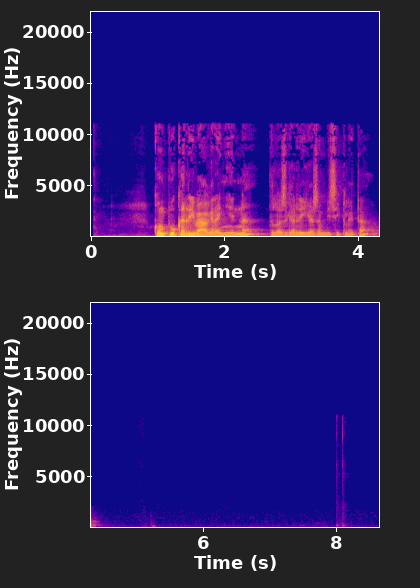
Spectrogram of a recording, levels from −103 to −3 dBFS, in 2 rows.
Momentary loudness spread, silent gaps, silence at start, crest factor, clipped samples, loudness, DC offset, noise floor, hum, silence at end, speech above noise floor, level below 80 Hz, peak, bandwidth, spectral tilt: 15 LU; none; 0.95 s; 22 dB; under 0.1%; -21 LUFS; under 0.1%; -86 dBFS; none; 4.35 s; 66 dB; -62 dBFS; -2 dBFS; 11.5 kHz; -8 dB/octave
